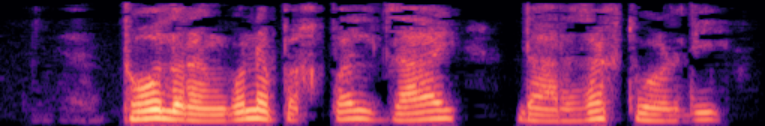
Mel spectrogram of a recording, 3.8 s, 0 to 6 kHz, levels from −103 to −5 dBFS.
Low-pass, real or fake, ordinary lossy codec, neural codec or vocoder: 5.4 kHz; real; MP3, 24 kbps; none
